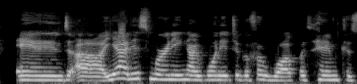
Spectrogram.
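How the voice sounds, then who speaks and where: The speaker has a French accent and a moderate pace. Pitch varies in an ordinary way. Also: woman. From France. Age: 30s. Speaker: guest. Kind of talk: casual chat.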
